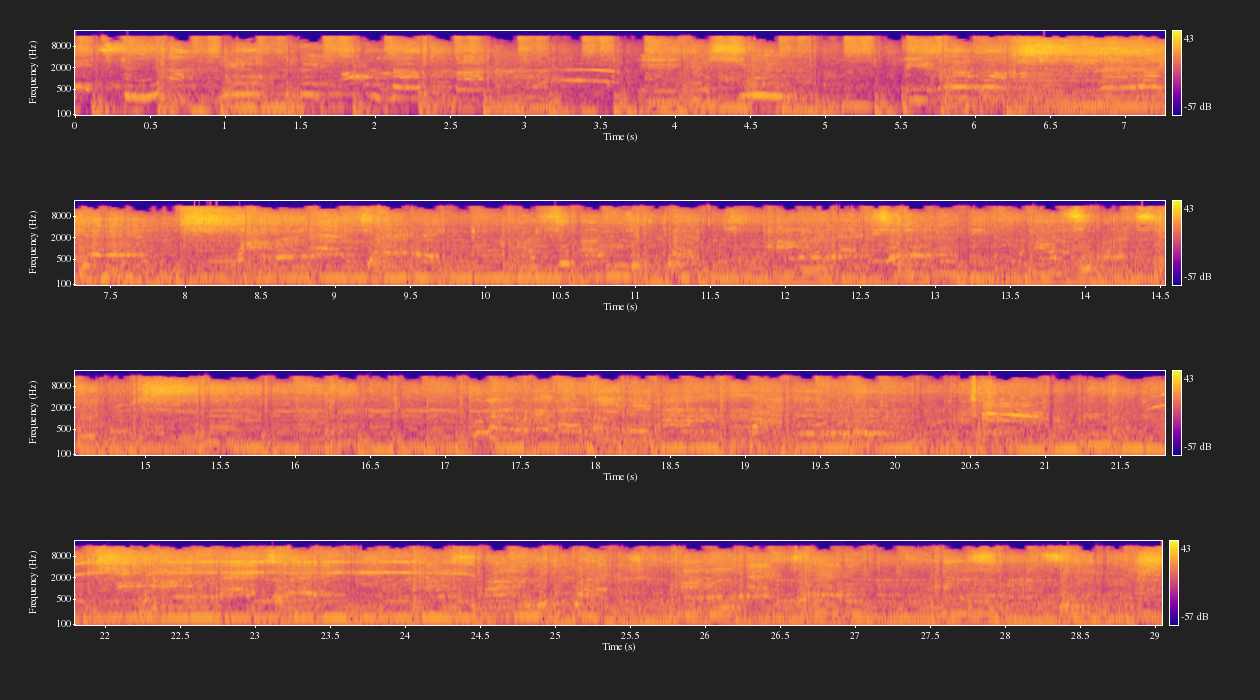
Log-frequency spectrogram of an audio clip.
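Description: A live rock band playing, with drum kit, bass and electric guitar, and a singer's voice over it at times.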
